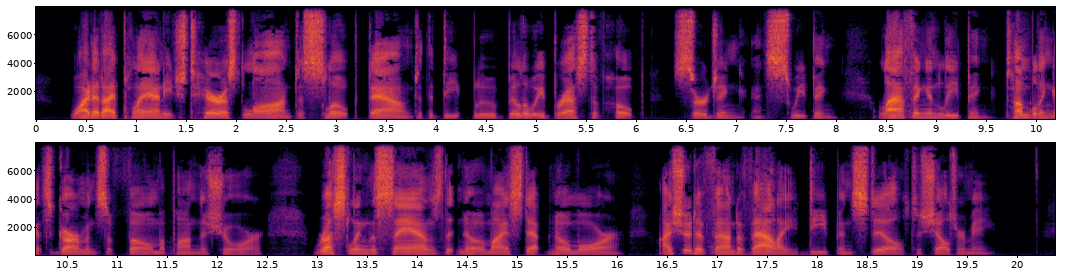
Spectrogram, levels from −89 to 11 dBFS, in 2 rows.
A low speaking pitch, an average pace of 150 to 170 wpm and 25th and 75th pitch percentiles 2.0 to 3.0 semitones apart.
Yes: low, 125 Hz; average, 155 wpm; average, 2.7 semitones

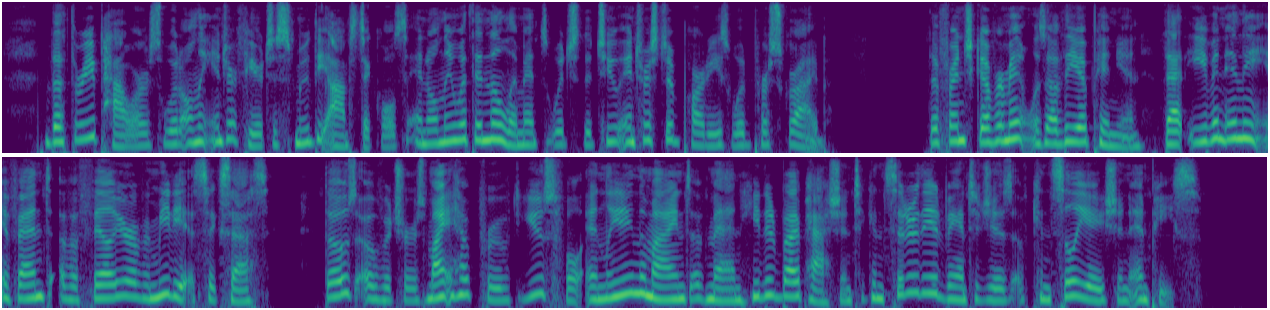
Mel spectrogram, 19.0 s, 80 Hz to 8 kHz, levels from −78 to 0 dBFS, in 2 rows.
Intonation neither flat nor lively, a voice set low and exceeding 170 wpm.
No: average, 4.2 semitones; high, 220 Hz; average, 200 wpm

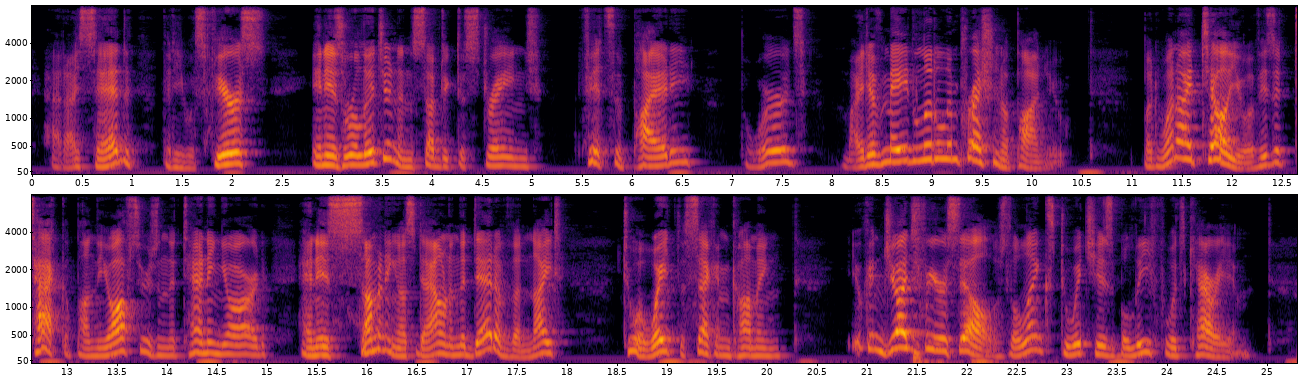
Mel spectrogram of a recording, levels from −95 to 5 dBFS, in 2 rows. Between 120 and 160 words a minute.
No: average, 170 wpm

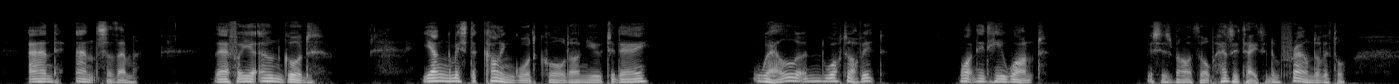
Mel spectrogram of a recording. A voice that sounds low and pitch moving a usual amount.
No: low, 120 Hz; wide, 6.0 semitones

